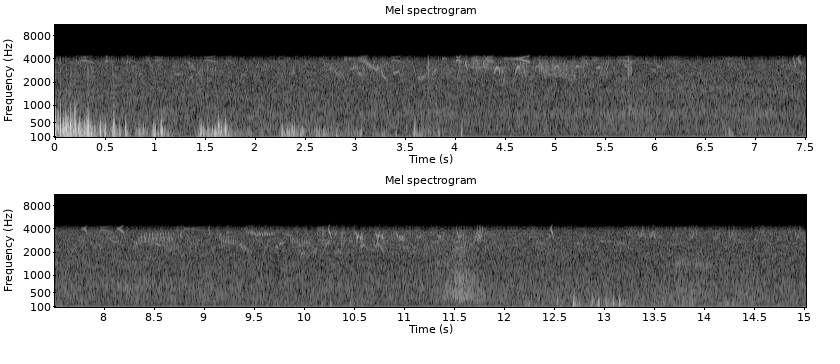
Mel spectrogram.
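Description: Faint outdoor ambience: scattered short, high-pitched bird chirps over a soft steady hiss, with a few low knocks in the first two seconds.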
